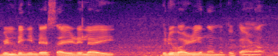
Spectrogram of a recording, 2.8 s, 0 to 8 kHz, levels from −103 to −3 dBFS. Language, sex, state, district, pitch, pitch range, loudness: Malayalam, male, Kerala, Kollam, 145 Hz, 140-150 Hz, -16 LUFS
